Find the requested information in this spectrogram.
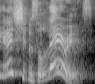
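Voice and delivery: high-pitched retold enthusiasm; insistent amusement. Friend praises his bad-day story, high and insistent.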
